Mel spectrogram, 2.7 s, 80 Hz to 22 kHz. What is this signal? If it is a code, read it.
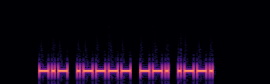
Morse code, heard as a keyed tone, about 36 wpm, 700 Hz. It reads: K1GP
